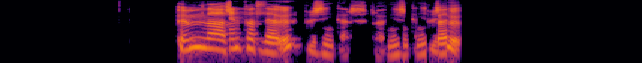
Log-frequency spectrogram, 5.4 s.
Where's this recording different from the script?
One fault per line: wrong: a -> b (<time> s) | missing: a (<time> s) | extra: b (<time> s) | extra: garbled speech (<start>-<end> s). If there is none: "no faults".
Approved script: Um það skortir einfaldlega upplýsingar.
missing: skortir (1.9 s)
extra: garbled speech (3.1-3.8 s)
